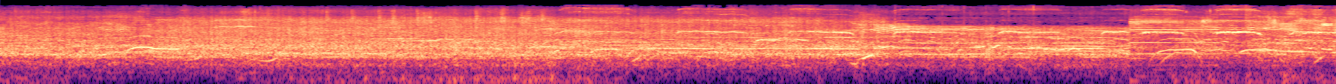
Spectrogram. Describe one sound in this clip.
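A large stadium crowd cheers and shouts loudly all around.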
